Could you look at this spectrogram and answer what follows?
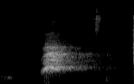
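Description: A single dog bark or short yelp at home, fairly close and moderately loud, standing alone in a quiet room with a faint trailing tail.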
